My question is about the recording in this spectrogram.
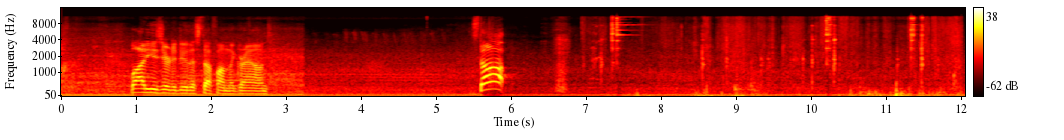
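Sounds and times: low steady rumble: 0:00.0 - 0:12.0
short metallic ring: 0:07.0 - 0:08.0
metal clinks and rattles: 0:07.0 - 0:10.6, 0:11.2 - 0:11.7.

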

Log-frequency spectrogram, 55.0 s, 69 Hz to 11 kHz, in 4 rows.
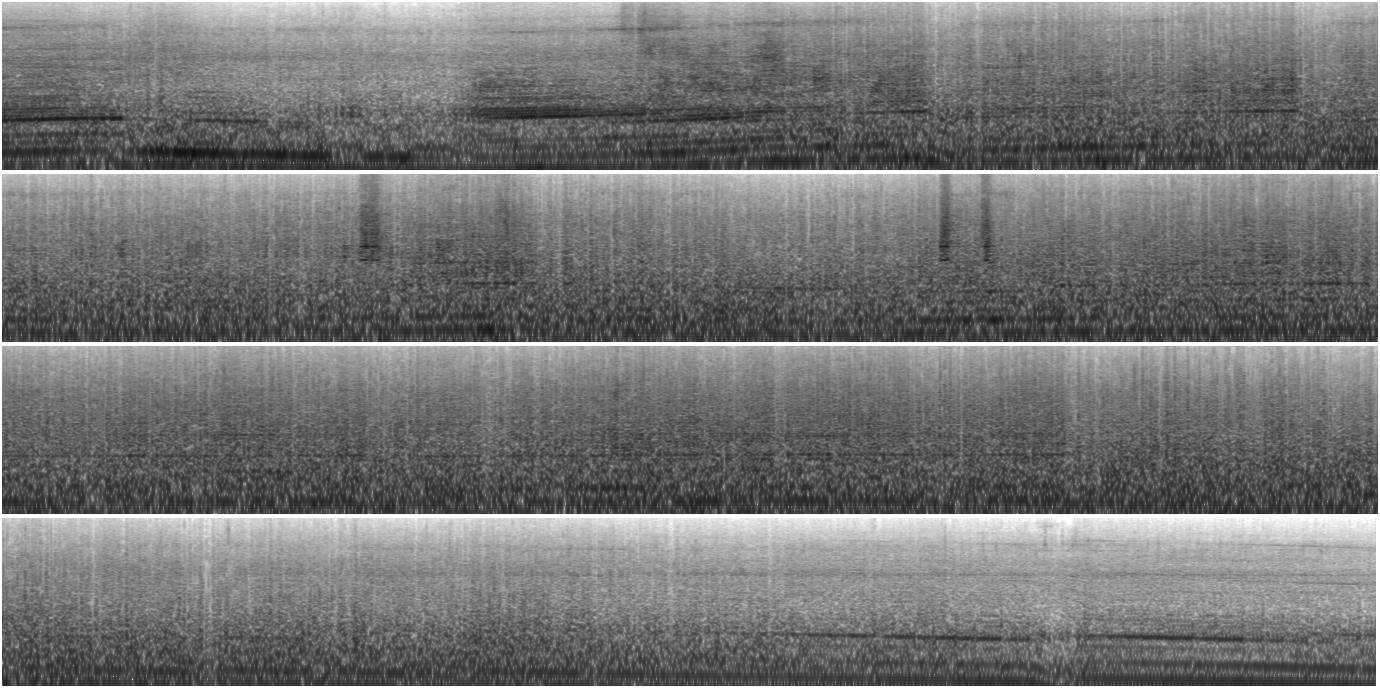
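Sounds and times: motorcycle engine running: 0:00.0 - 0:55.0
wind rush over microphone: 0:00.0 - 0:55.0.

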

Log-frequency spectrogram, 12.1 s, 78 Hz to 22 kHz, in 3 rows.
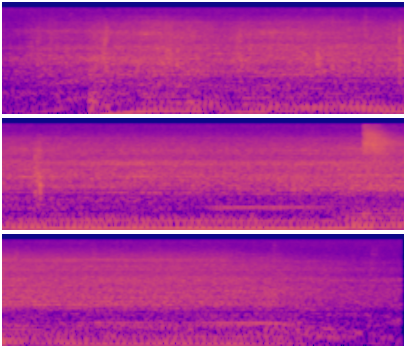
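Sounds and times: heavy vehicle engine humming: 0:00.0 - 0:12.0
air brake hiss: 0:07.6 - 0:08.2.

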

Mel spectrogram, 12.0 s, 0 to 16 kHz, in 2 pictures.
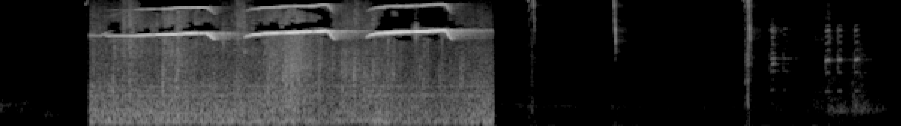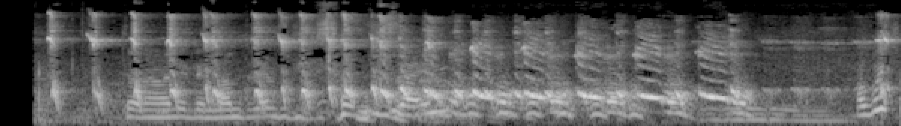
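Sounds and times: marmoset whistling calls: 0:00.6 - 0:03.2, 0:06.3 - 0:12.0
animal call: 0:06.3 - 0:12.0.

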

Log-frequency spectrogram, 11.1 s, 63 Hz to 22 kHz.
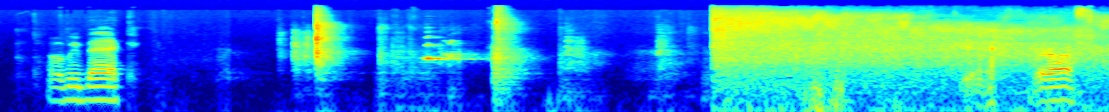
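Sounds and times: metal door knob turning: 0:02.8 - 0:06.0
door opening and shutting: 0:02.8 - 0:06.8
wet street hiss: 0:07.1 - 0:11.0.

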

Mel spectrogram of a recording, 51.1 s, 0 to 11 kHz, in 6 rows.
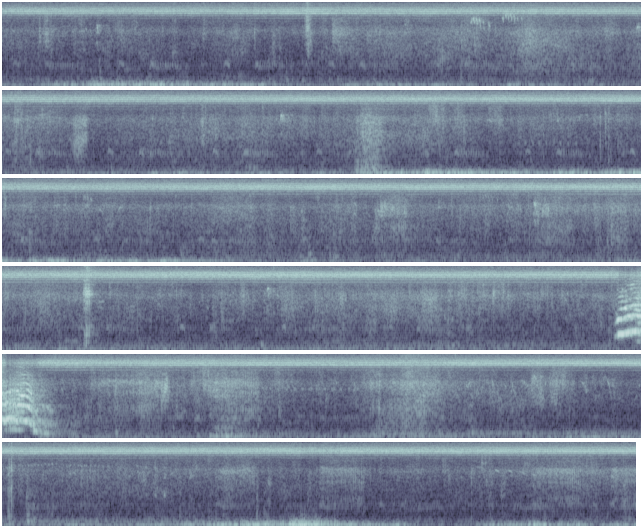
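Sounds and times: high insect buzz: 0:33.6 - 0:41.8
low rumbling: 0:36.7 - 0:42.5.

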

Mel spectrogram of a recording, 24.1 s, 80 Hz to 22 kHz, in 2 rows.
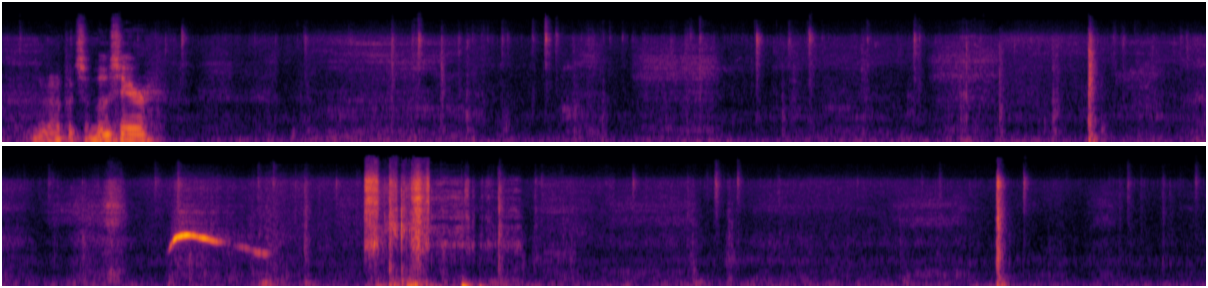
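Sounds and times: scrapes and clicks of meat moving: 0:01.6 - 0:13.7, 0:14.6 - 0:24.0
rising and falling whistle: 0:13.7 - 0:14.8.

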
